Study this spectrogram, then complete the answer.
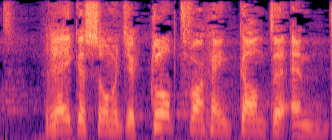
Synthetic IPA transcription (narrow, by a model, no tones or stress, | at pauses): t | rejkənsɔmətəklɔp̚tfɑnχejnkɑntəʔɛnd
